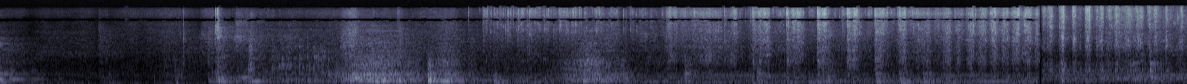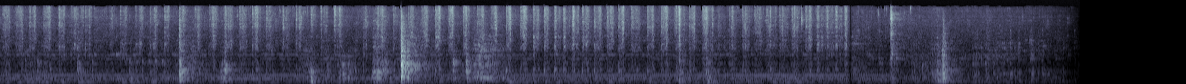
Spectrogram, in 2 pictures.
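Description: Cleaning solvent pouring and splashing from a parts washer's flow-through brush as a hydraulic cylinder is scrubbed in the steel tub, starting about two seconds in. A steady hum joins about halfway through, and there are a few sharp knocks of the cylinder and brush against the tub.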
